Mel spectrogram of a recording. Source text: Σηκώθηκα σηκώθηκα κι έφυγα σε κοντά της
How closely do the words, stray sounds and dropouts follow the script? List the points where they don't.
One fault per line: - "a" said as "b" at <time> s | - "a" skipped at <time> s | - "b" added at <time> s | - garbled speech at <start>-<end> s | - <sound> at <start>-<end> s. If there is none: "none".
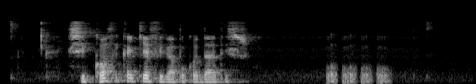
- "σηκώθηκα" skipped at 1.3 s
- "σε" said as "από" at 1.7 s
- laugh at 3.3-3.9 s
